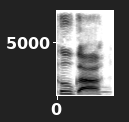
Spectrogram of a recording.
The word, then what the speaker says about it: Hygge: Hygge, pronounced Hygge, is a Danish concept that involves taking time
